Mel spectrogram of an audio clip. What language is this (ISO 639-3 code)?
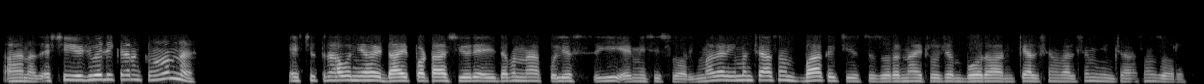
kas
